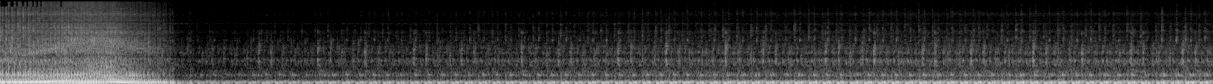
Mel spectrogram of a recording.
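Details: 2007 Honda Shadow V-twin after clutch replacement; had been knocking and seized while running during oil check: steady idle with rough, uneven clatter over the thump; still not right, cause unknown.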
